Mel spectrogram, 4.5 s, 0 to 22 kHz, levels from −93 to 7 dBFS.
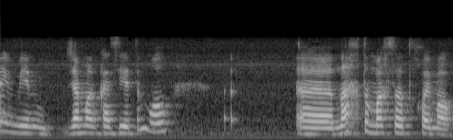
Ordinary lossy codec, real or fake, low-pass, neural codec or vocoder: none; real; 7.2 kHz; none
